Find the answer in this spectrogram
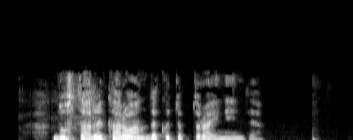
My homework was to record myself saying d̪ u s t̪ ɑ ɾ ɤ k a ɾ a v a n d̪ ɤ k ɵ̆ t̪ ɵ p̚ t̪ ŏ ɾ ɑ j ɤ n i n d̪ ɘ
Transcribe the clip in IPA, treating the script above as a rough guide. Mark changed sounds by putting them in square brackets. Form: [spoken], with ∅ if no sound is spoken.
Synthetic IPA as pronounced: d̪ u s t̪ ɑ ɾ ɤ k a ɾ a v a n d̪ ɤ k ɵ̆ t̪ ɵ p̚ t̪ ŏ ɾ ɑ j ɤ n i n d̪ ɘ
